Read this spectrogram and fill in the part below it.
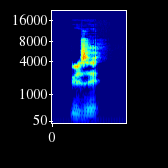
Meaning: feminine singular of usé
- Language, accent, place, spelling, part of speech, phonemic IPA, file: French, France, Lyon, usée, verb, /y.ze/, LL-Q150 (fra)-usée.wav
